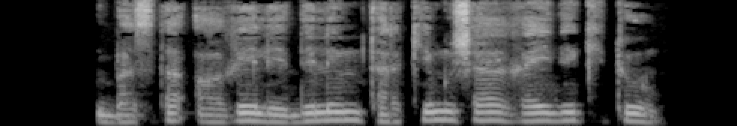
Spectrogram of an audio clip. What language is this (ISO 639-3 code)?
haz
